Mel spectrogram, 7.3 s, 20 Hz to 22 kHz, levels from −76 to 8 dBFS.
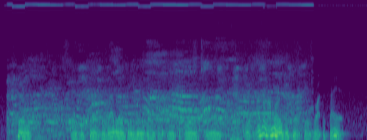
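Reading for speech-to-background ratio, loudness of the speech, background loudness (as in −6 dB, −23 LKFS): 5.0 dB, −29.5 LKFS, −34.5 LKFS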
